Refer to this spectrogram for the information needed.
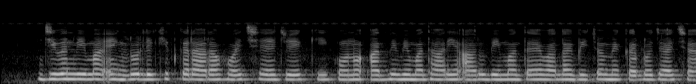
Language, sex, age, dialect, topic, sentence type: Maithili, female, 60-100, Angika, banking, statement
